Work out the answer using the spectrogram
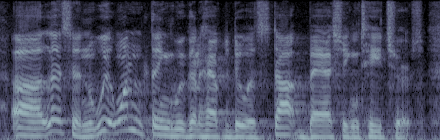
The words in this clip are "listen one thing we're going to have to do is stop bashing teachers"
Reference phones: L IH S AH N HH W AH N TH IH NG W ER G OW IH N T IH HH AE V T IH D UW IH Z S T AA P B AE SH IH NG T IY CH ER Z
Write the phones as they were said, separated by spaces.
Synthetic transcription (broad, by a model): L IH S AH N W W AH N TH IH NG W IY G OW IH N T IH HH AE F T IH D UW IH Z S T AA P B AE SH IH NG T IY CH ER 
